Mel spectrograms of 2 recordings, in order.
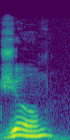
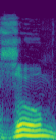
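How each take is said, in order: First: The word begins with a j sound. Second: The word begins with a z sound. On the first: The speaker calls it wrong. "He called Zoom, Joom" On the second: The speaker calls it right. "It's Zoom, you fool"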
